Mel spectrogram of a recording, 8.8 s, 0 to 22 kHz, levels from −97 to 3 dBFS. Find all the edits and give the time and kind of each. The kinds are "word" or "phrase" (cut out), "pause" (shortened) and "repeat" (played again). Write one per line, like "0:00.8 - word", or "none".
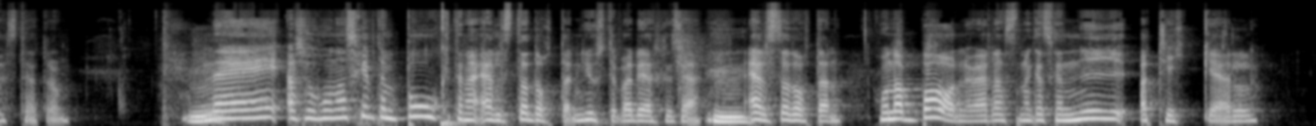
none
